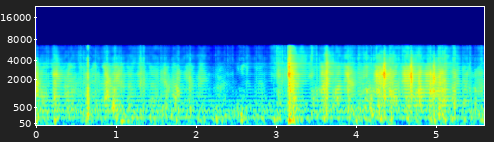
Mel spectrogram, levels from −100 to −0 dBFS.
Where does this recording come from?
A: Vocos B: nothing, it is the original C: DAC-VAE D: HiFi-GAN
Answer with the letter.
A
